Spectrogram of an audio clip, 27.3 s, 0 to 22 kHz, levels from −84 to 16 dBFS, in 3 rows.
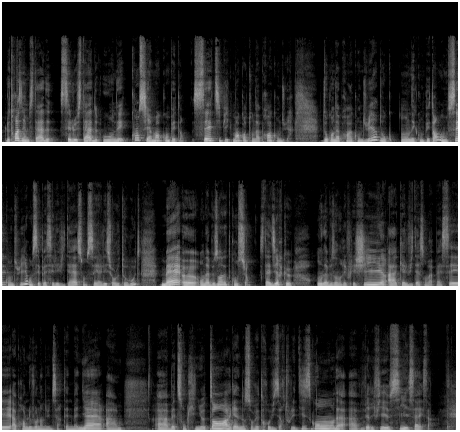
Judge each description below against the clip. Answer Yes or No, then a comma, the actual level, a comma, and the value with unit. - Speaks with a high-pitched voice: Yes, high, 215 Hz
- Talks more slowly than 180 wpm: No, average, 195 wpm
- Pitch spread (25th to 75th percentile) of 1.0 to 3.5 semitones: No, average, 4.2 semitones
